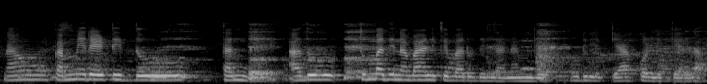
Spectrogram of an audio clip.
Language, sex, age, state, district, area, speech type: Kannada, female, 45-60, Karnataka, Udupi, rural, spontaneous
